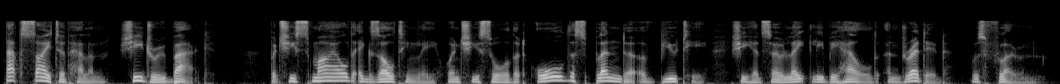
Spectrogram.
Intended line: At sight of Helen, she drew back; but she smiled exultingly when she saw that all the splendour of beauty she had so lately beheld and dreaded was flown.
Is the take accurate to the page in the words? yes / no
no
